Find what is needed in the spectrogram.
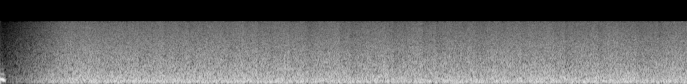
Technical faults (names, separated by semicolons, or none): gain pumping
